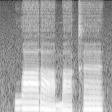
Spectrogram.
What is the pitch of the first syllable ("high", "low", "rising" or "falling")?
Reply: high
